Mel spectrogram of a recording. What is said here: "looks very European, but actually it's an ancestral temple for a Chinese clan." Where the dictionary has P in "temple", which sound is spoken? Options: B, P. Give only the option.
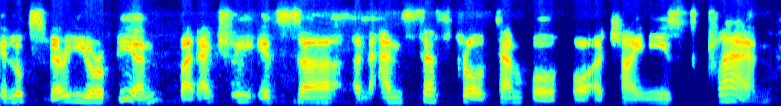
P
